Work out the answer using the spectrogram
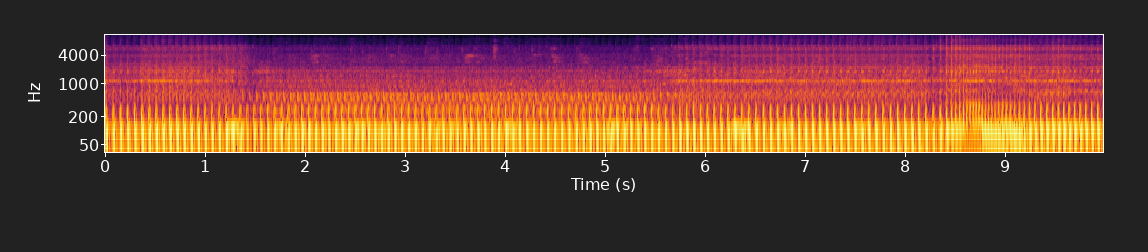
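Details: TVS Raider 125cc single-cylinder idle: sharp metallic tick on every beat, about three and a half per second, steady; top-end knock, tappet clearance suspected of delaying valve opening/closing, not confirmed.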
